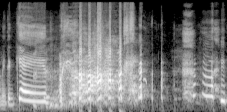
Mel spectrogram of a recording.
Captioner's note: laughter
